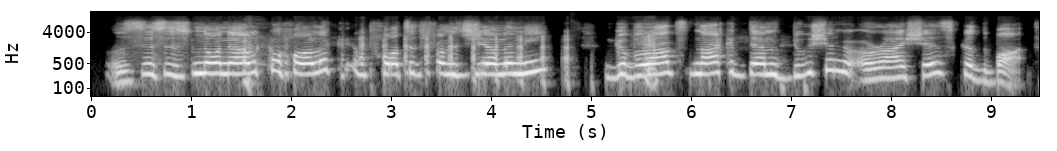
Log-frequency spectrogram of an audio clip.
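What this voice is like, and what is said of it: Put-on German accent. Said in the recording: “Do it with the German accent.”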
